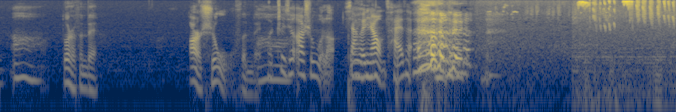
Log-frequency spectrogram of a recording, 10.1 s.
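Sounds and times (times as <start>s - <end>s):
speech: 1.0s - 1.6s, 2.8s - 7.5s
laughter: 6.2s - 7.4s
birdsong with quick high-pitched chirps: 7.3s - 10.1s.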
